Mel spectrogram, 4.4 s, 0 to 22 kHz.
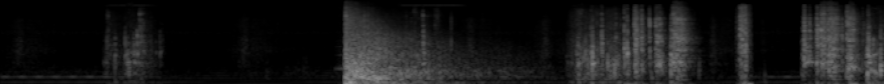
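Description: A single loud gunshot cracks in the survival game 7 Days To Die, a sharp blast with a decaying tail, followed by scattered quieter clicks and game noises around it.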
